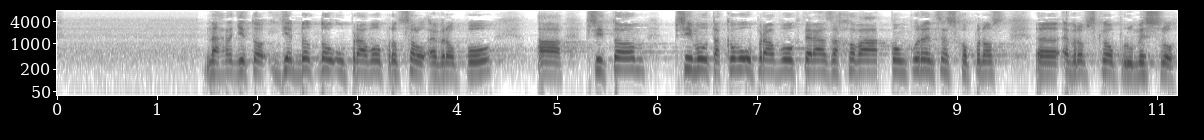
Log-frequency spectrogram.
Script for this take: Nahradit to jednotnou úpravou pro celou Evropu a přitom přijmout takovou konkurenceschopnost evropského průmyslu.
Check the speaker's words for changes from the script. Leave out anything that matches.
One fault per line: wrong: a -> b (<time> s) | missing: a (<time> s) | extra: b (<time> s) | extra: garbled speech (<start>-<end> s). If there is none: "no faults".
extra: úpravu která zachová (6.9 s)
